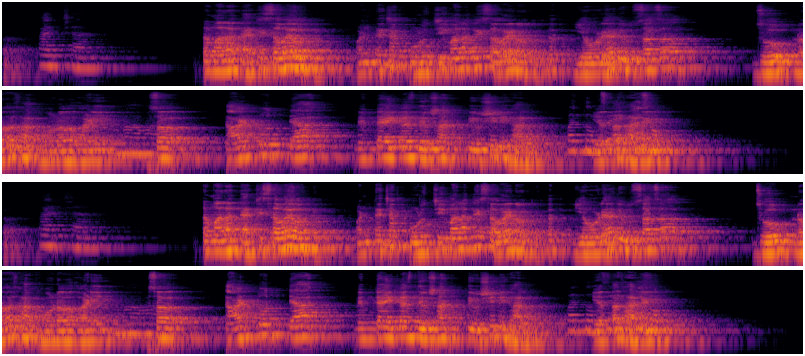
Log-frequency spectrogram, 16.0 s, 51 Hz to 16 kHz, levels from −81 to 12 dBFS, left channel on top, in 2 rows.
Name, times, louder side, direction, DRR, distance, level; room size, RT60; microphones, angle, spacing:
voice 1, 0.4-0.9 3.5-4.1 9.0-9.7 13.7-14.6, left 1 dB, 40° left, -2 dB, 2.9 m, -28 dB
voice 2, 2.0-3.2 3.5-3.7 4.1-6.8 7.5-9.0 9.5-9.8 10.2-11.1 11.5-13.3 13.9-14.6, right 1 dB, 85° right, -3 dB, 3.0 m, -20 dB
25.0 x 10.0 x 3.0 m, 1.0 s
head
